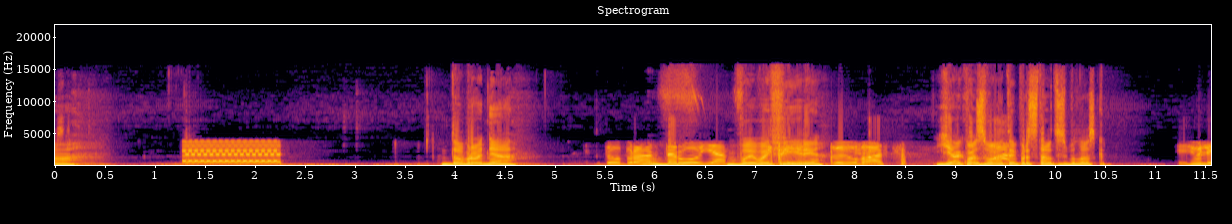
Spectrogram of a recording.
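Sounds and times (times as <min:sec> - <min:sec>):
telephone ringing with an electronic tone: 0:01.3 - 0:02.3
speech: 0:03.9 - 0:04.7, 0:05.5 - 0:10.6, 0:11.2 - 0:11.5.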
